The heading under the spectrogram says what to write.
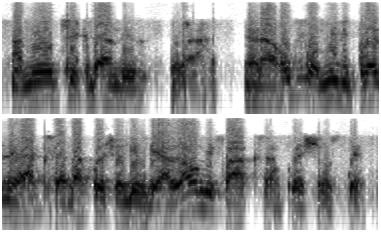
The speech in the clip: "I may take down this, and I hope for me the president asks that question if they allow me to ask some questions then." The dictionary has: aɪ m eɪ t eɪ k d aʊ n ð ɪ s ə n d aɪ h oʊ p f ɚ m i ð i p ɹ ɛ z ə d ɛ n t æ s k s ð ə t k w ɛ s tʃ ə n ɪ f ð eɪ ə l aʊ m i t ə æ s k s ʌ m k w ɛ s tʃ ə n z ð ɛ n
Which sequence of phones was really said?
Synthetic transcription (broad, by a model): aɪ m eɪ t eɪ k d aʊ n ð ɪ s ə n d aɪ h oʊ p f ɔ m i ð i p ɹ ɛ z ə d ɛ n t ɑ k s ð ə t k w ɛ s tʃ ə n ɪ f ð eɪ ə l aʊ m i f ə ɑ k s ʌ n k w ɛ s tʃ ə n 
